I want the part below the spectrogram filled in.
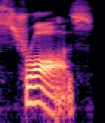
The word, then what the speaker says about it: Strauss: is the part of the machinations of Strauss, or as he keeps saying to everybody in the movie, it's straws. – It's straws. – That's straws. That's how he pronounces it.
